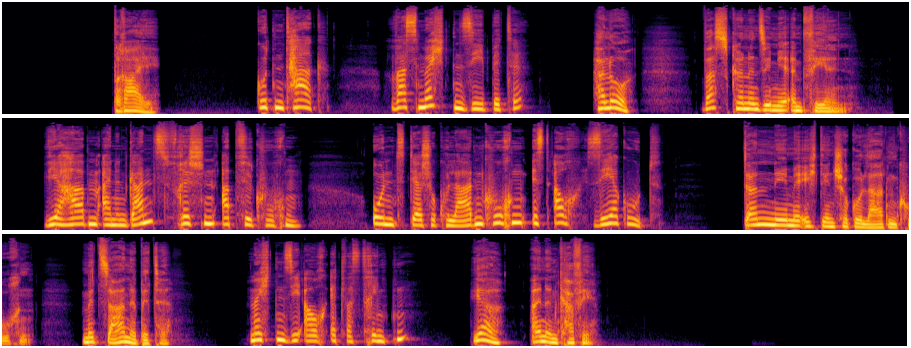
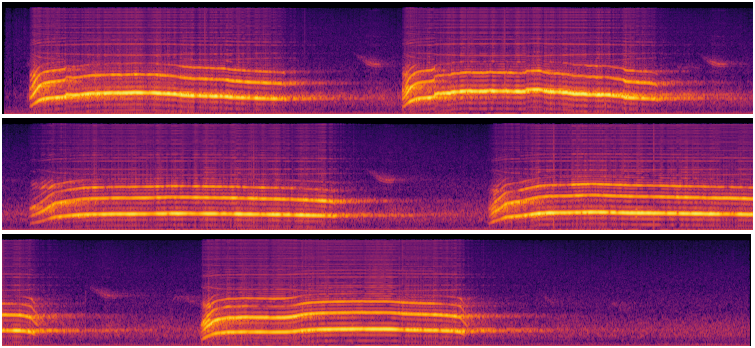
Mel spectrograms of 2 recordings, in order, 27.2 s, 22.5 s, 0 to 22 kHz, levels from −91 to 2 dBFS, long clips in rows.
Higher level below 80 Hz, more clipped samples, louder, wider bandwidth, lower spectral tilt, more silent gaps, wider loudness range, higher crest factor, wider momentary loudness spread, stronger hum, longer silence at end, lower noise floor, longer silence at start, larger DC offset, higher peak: first, -38 dBFS vs -54 dBFS; neither; about the same, -11 LUFS vs -11 LUFS; about the same, 18.5 kHz vs 17.5 kHz; first, -5 dB/octave vs -2.5 dB/octave; neither; about the same, 3 LU vs 4 LU; about the same, 12 dB vs 12 dB; second, 9 LU vs 14 LU; neither; first, 3.15 s vs 2.3 s; first, -89 dBFS vs -44 dBFS; first, 1.1 s vs 0.25 s; second, under 0.1% vs 0.7%; about the same, 0 dBFS vs 0 dBFS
